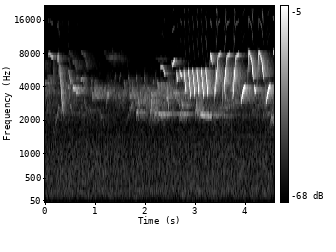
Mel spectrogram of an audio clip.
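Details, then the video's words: Eurasian wren singing in Estonia: after a brief high opening phrase and a pause, a loud, very fast outburst of high, sharp trills and rattling note series builds over the last two seconds. "Eurasian wren"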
